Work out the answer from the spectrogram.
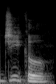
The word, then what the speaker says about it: Jekyll: It's pronounced Jekyll, my good sir.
